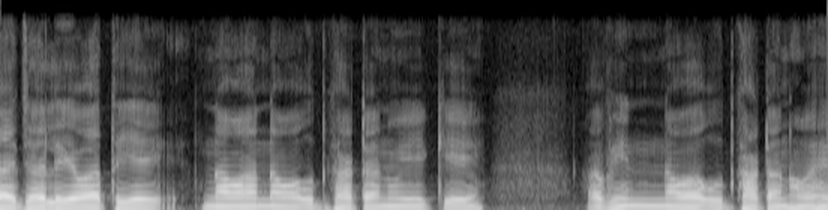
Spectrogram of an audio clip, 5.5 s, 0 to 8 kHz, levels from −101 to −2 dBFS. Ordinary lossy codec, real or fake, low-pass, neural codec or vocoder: none; real; 7.2 kHz; none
